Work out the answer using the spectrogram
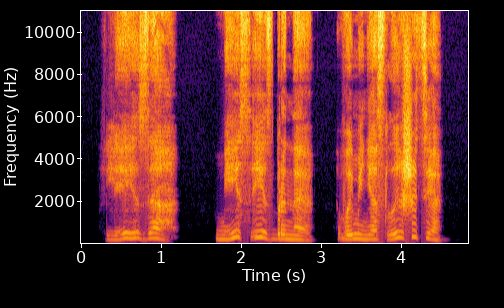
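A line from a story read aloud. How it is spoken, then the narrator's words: Weak hoarse rasp. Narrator (Russian): с трудом просипела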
